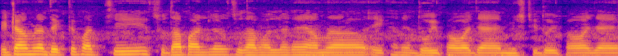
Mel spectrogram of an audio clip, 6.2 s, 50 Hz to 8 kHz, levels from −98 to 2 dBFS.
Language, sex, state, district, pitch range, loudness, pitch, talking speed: Bengali, male, West Bengal, Dakshin Dinajpur, 125-145 Hz, -19 LUFS, 130 Hz, 175 wpm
